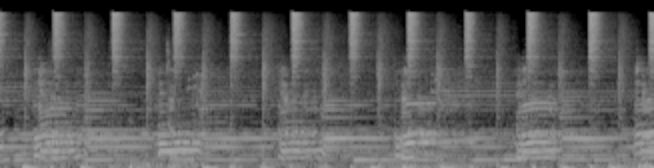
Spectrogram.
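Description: Background music: guitar playing sustained notes, some of them bending in pitch, over a steady drum beat and bass.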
